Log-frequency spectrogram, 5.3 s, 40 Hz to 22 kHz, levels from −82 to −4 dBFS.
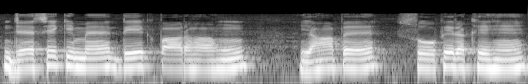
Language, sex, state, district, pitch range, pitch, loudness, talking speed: Hindi, male, Madhya Pradesh, Katni, 130-145 Hz, 135 Hz, -11 LUFS, 135 wpm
